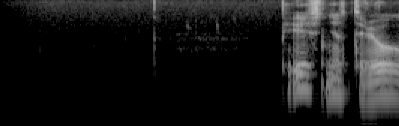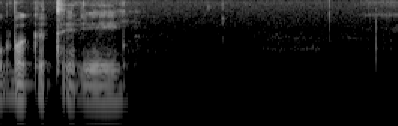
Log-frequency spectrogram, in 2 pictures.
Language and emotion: Russian, sad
